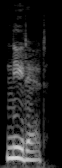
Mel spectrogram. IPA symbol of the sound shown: ɪd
